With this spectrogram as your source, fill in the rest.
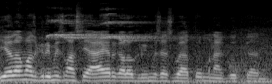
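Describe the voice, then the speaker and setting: The voice shows ordinary pitch variation while noticeable noise sits in the background. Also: man. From Tangerang / Jakarta area, Indonesia. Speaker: livestream host, bus company owner. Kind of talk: casual live-stream chat reading viewer comments.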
